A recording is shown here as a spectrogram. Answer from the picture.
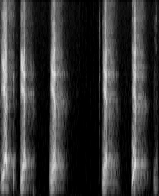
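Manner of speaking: "yep" drawn out very slowly each time. Imitating LeBron cutting someone off with repeated yeps: LeBron James impression. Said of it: "LeBron just keeps going, "Yep."".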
